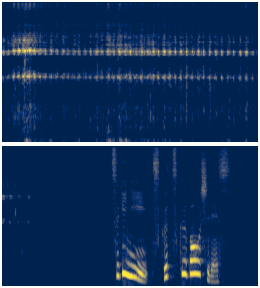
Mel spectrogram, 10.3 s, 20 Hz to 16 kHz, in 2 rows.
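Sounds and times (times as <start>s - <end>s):
higurashi evening cicada calling with a high ringing trill: 0.0s - 6.0s
speech: 7.4s - 9.7s.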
